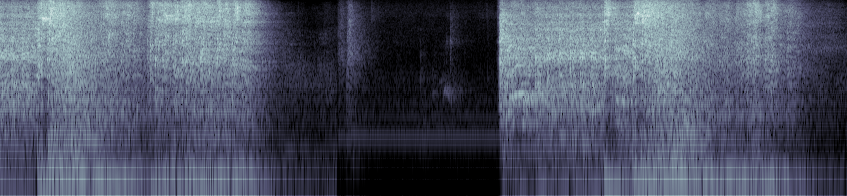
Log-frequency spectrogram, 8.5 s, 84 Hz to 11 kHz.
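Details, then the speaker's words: Mechanical-injection engine, cold shop about 45°F, gas mixed in primer: starter spins it steadily about four beats a second over two long tries, never catches; no fuel because the freshly rebuilt injection pump seized, breaking its drive shaft. "I don't think it's getting fuel. Well, I've been tracking it down. We're not getting fuel."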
